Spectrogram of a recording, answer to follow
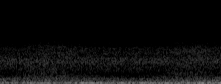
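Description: Faint, steady outdoor background noise: a low rumble under a soft hiss, with no distinct event.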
